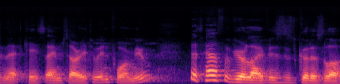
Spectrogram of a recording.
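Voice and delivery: ordinary talk, nothing marked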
